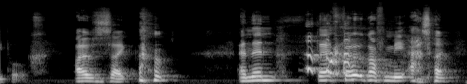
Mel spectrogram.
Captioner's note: crying noise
